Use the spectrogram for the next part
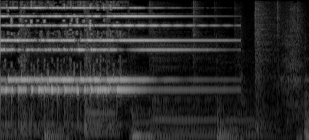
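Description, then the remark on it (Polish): A telephone rings with steady, bright high-pitched tones held throughout, over lower pulsing notes that shift in a rhythmic pattern, fading slightly toward the end. No one speaks. “Tak, i chciałam jeszcze powiedzieć, że y, chyba ktoś do nas dzwoni”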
